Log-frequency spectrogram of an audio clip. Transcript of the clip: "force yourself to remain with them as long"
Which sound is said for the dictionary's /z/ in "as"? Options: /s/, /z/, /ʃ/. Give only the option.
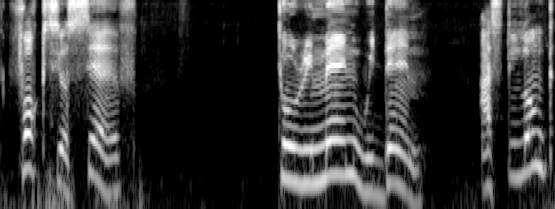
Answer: /s/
